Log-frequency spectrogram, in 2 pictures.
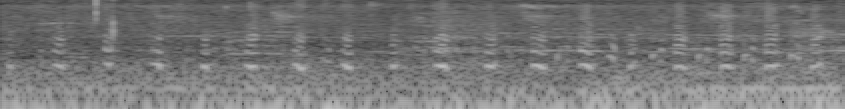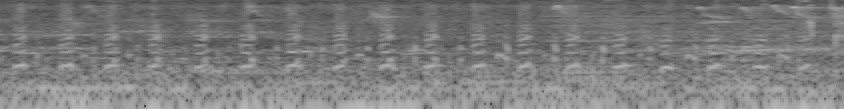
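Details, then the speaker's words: Scooter CVT belt turned by hand with the belt and drive face (front pulley) wet, where the dry belt was silent: rhythmic high chirps, two or three a second. It is a wet CVT belt squeak that goes away once the belt dries from heat and air. "Ngunit pag ito na pong basang belt at nabasa na rin po itong ating drive face or front pulley, ayan, ganyan po ang magiging tunog"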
